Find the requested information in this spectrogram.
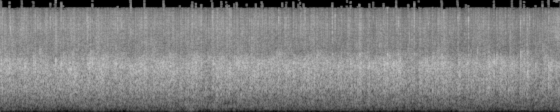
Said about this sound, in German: Alles klar, das ist ein Applaus für die ….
